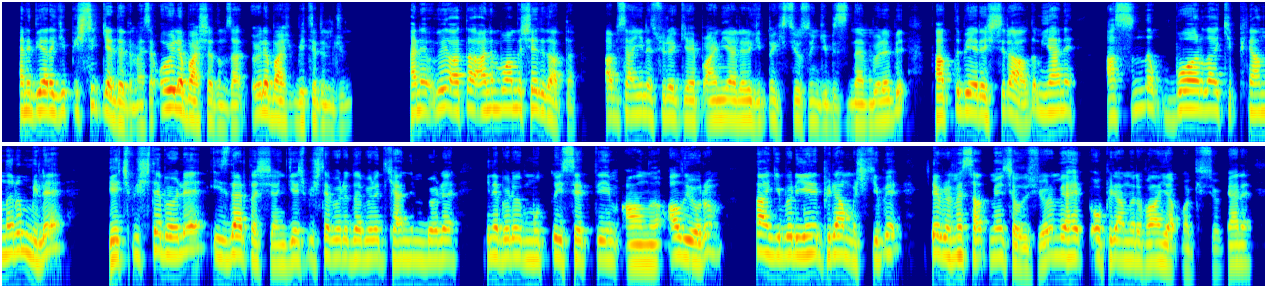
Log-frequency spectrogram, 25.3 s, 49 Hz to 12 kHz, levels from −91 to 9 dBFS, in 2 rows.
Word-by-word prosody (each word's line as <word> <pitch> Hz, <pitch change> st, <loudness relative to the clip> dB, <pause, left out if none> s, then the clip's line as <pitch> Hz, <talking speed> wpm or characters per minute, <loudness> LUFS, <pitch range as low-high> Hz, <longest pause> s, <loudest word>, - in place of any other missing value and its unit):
"Hani 165 Hz, 0 st, 0 dB
bir 175 Hz, -, +6 dB
ara 170 Hz, -1 st, +8 dB
gitmiştik 170 Hz, +3 st, -4 dB
ya." -, -, +4 dB
dedim. 120 Hz, -, 0 dB
Mesela, 105 Hz, -, -2 dB
öyle 195 Hz, -6 st, +9 dB
başladım 120 Hz, -5 st, +2 dB
zate 110 Hz, +1 st, -4 dB
öyle 165 Hz, -1 st, +5 dB
baş 125 Hz, -5 st, +4 dB
bitirdim 115 Hz, -3 st, -6 dB
cüm 100 Hz, +4 st, -15 dB, 0.6 s
Hani 170 Hz, +3 st, +1 dB
ve 195 Hz, +1 st, +2 dB
hatta 175 Hz, +1 st, +4 dB
annem 175 Hz, +3 st, +3 dB
babam 190 Hz, 0 st, +4 dB
da -, -, -1 dB
şey 185 Hz, 0 st, 0 dB
dedi 145 Hz, -4 st, +2 dB
hatta, 90 Hz, -8 st, -4 dB, 0.3 s
"abi 135 Hz, -, -1 dB
sen 150 Hz, +1 st, -3 dB
yine 150 Hz, -1 st, -4 dB
sürekli 135 Hz, -1 st, -3 dB
hep 125 Hz, +1 st, -3 dB
aynı 130 Hz, +1 st, +1 dB
yerlere 130 Hz, 0 st, +1 dB
gitmek 120 Hz, +1 st, -7 dB
istiyorsun," 120 Hz, -3 st, -7 dB
gibisinden 110 Hz, +1 st, -5 dB
böyle 125 Hz, +2 st, -1 dB
bir, -, -, -4 dB, 0.3 s
tatlı 145 Hz, +4 st, +5 dB
bir 170 Hz, -1 st, +4 dB
eleştiri 155 Hz, +2 st, +1 dB
aldım. 160 Hz, -, +1 dB
Yani 170 Hz, +1 st, 0 dB, 0.3 s
aslında 180 Hz, +8 st, -5 dB
bu 185 Hz, +1 st, +7 dB
aralarki 180 Hz, -2 st, +2 dB
planlarım 175 Hz, +2 st, -1 dB
bile 140 Hz, -, -1 dB, 0.4 s
geçmişte 155 Hz, +5 st, -2 dB
böyle, 175 Hz, +10 st, +1 dB
izler 170 Hz, +2 st, +2 dB
taşıyan... 130 Hz, -3 st, -5 dB
Geçmişte 145 Hz, +3 st, -4 dB
böyle 155 Hz, -1 st, -3 dB
de 150 Hz, -1 st, 0 dB
böyle, 150 Hz, 0 st, -1 dB
kendimi, 145 Hz, 0 st, -5 dB
böyle, 145 Hz, 0 st, -1 dB, 0.3 s
yine, 160 Hz, 0 st, 0 dB
böyle, 155 Hz, +1 st, 0 dB
mutlu 145 Hz, +1 st, -3 dB
hissettiğim 145 Hz, -1 st, -3 dB
anı 125 Hz, +1 st, +2 dB
alıyorum, 165 Hz, +2 st, +2 dB, 0.3 s
sanki, 170 Hz, -3 st, +3 dB
böyle, 170 Hz, -1 st, +2 dB
yeni 175 Hz, 0 st, +1 dB
planmış 170 Hz, -7 st, -1 dB
gibi 150 Hz, +5 st, -5 dB, 0.3 s
çevreme 165 Hz, -2 st, +2 dB
satmaya 155 Hz, -1 st, -2 dB
çalışıyorum 125 Hz, +8 st, -3 dB
ve 165 Hz, -1 st, +4 dB
hep 155 Hz, -, +1 dB
o 160 Hz, -, +1 dB
planları 145 Hz, -3 st, -3 dB
falan 135 Hz, +1 st, +2 dB
yapmak 110 Hz, -4 st, -4 dB
istiyorum. 105 Hz, -1 st, -16 dB
Yani, 125 Hz, 0 st, -4 dB
150 Hz, 185 wpm, -23 LUFS, 130-170 Hz, 0.6 s, öyle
